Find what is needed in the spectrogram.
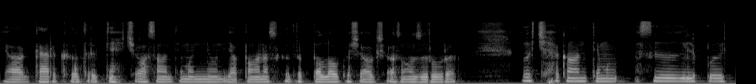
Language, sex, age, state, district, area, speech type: Kashmiri, male, 18-30, Jammu and Kashmir, Baramulla, rural, spontaneous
